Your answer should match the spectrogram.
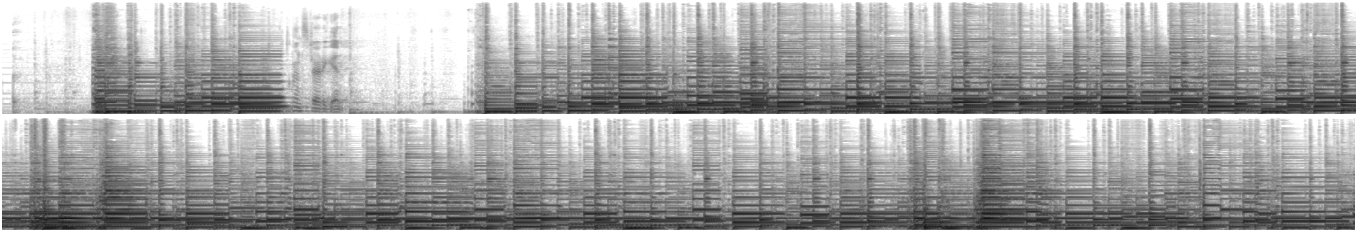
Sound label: guitar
